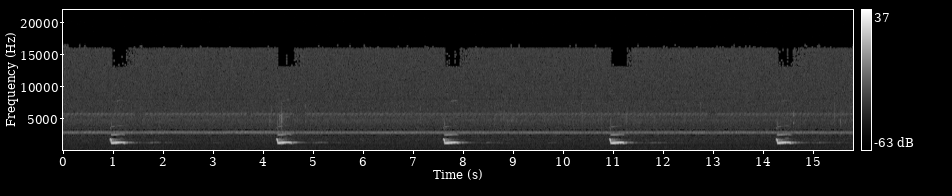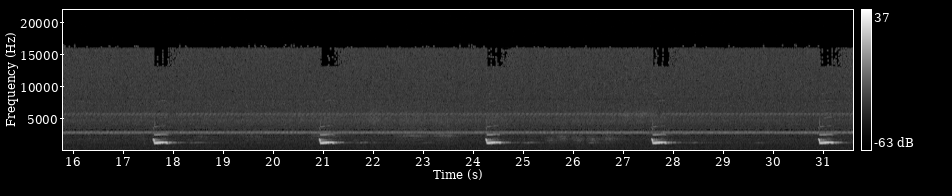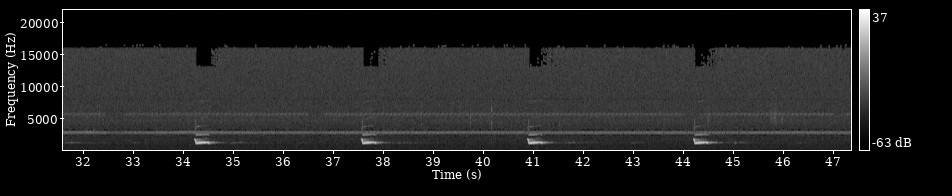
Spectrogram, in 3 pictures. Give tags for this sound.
bird-calls birdsong owls owls-in-spain scops scops-owl

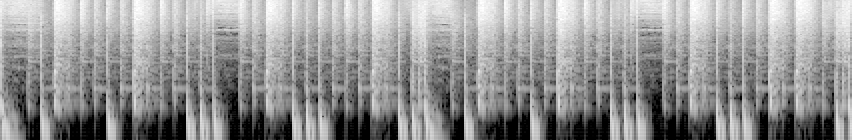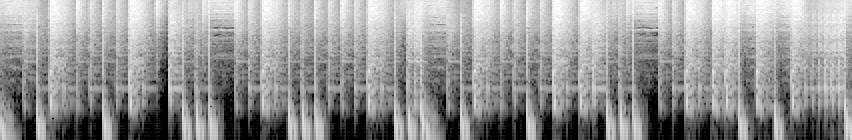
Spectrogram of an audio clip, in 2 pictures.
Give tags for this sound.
beat braindance drum-loop electronica free idm

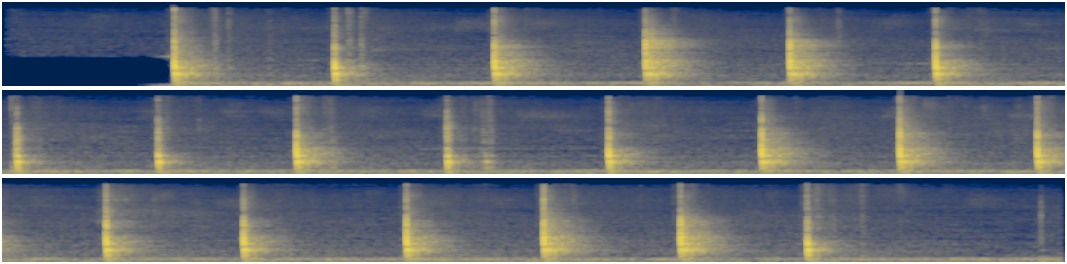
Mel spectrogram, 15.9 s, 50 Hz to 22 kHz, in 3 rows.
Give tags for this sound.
cooking kitchen music152

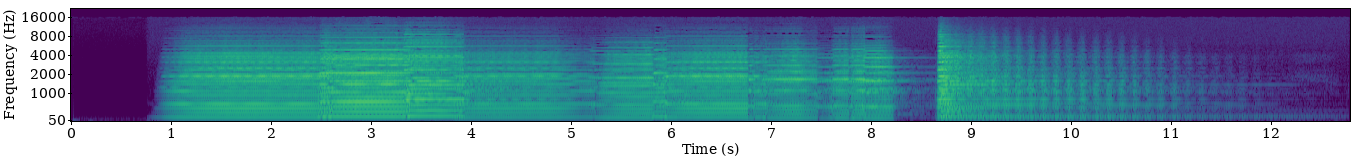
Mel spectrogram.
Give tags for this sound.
Accordion ethnic intro

